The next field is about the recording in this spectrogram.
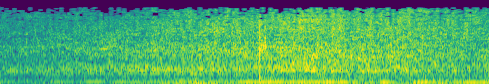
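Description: A steady low rumble inside a car parked in front of the Bernabéu stadium. The drone holds even throughout, with no distinct events standing out.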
